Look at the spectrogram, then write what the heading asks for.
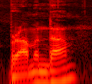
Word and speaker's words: Brahmandam: And do you know how to pronounce his last name? Brahmandam?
